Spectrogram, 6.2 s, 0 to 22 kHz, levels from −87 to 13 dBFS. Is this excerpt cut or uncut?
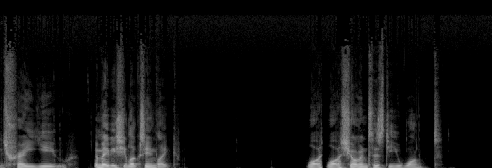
cut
